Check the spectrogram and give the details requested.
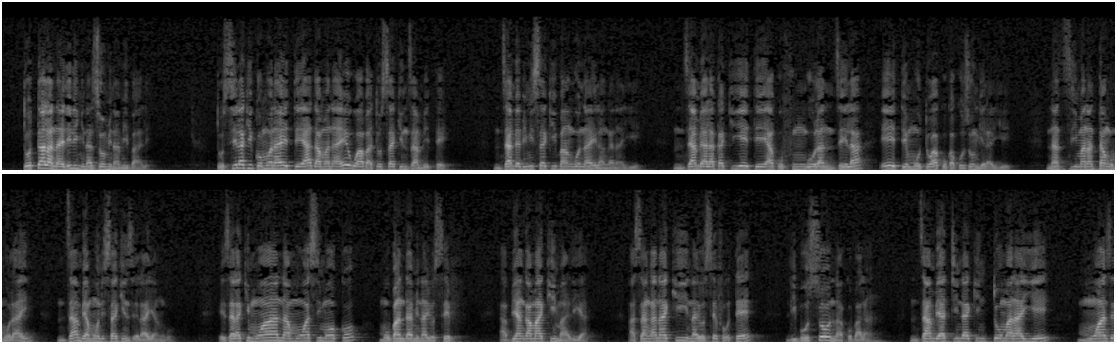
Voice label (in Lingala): good news lingala west, drama; bible; rdc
